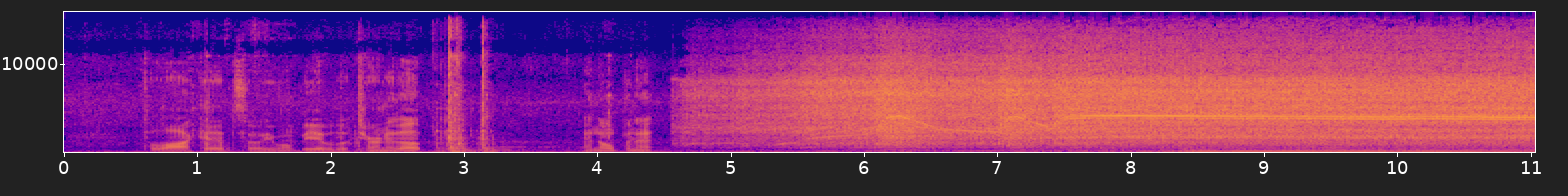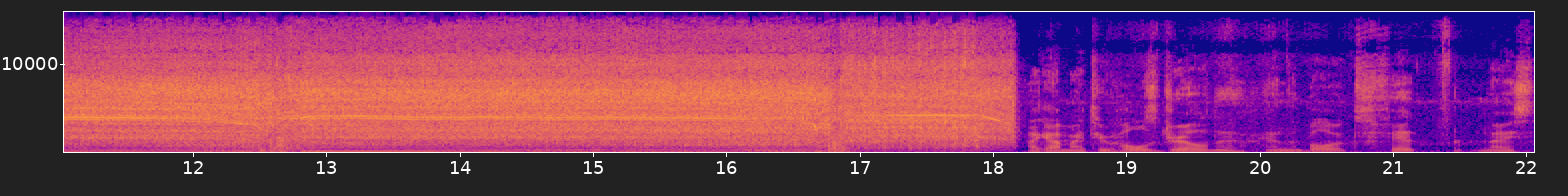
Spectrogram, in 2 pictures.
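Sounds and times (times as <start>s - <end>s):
electric drill boring metal: 4.6s - 18.2s.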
